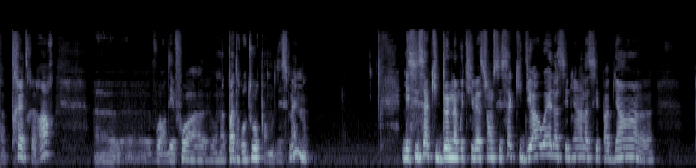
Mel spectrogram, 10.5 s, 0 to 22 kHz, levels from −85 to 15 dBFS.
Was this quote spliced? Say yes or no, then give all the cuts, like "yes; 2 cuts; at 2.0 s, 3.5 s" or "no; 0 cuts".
no; 0 cuts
